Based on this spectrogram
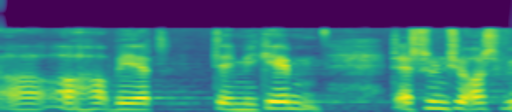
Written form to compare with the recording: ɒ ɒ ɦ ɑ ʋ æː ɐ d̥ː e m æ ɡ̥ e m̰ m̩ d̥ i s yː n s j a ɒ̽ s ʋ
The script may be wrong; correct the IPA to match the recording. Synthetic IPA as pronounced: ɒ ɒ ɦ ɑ ʋ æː ɐ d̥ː e m i ɡ̥ e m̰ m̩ d̥ æ s y n s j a ɒ̽ s ʋ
